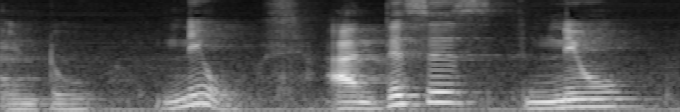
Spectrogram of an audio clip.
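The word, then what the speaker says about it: ν: equal to Lambda into Nu and this is new pronounced as this new and symbol for frequency so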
